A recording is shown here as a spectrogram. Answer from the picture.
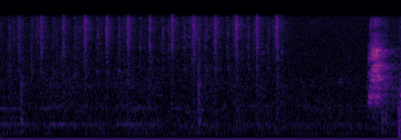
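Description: Scissors snipping rapidly: a quick run of light clicks, about six a second, that stops a little before the end. It is followed by a short, louder rustling hiss.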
